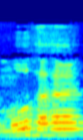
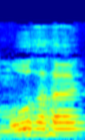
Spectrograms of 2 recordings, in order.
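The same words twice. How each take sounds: Both takes have the same delivery.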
